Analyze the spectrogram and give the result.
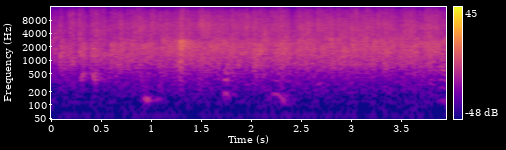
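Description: A crowd applauds steadily for about four seconds, a dense, even wash of many hands clapping at a constant, moderate loudness, with faint low murmurs and a stray voice or two beneath.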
